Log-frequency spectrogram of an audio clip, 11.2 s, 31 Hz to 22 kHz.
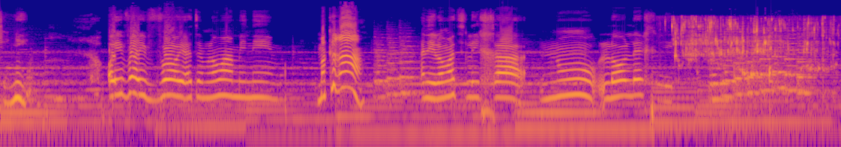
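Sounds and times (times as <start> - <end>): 
speech: 0.0 - 0.5, 1.4 - 10.3
water running and splashing from a tap while washing hands: 8.9 - 11.2.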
